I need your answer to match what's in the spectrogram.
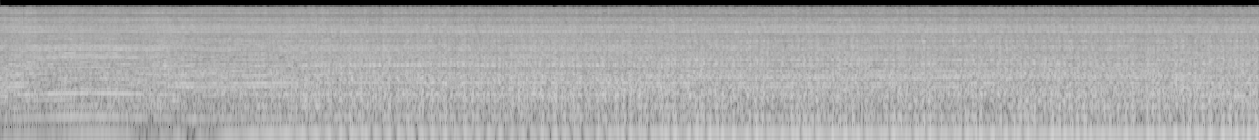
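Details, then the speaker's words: Quantum RS two-stroke started with help after the carburettor was primed. Shrill, steady buzz holding high revs without settling; idle revs a bit too high, so the carburettor will be dismantled preventively. "widzicie ten silnik odpali musiałem mu pomóc akumulator rozrusznik to się wszystko potem zużywa ale jak widzicie obroty są wysokie trochę za wysokie"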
